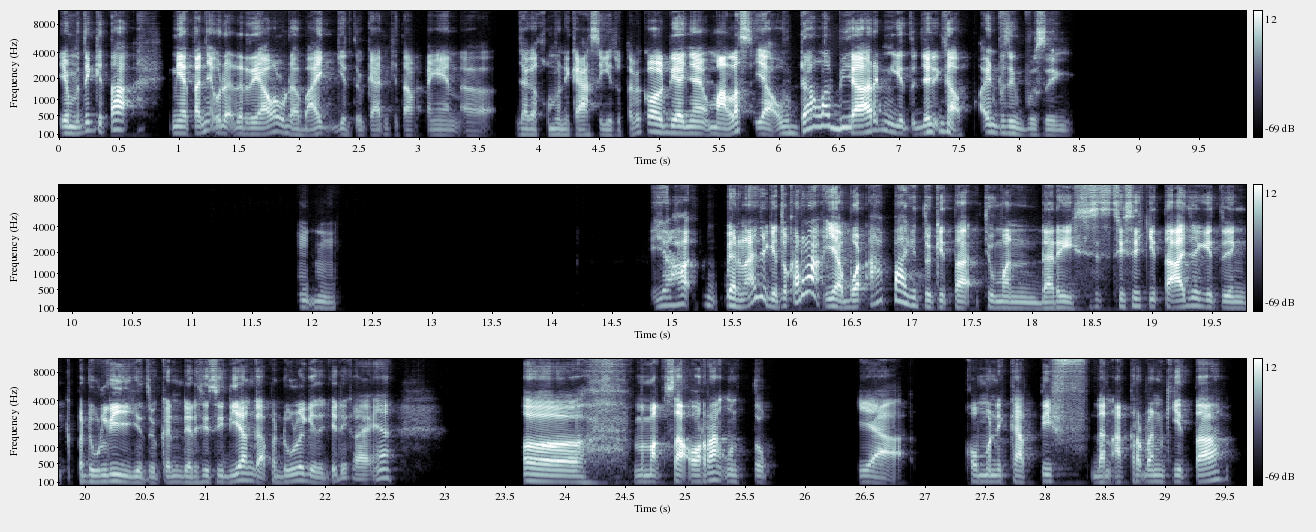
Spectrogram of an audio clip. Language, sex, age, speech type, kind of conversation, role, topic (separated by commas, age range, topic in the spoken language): Indonesian, male, 20-24, conversation, podcast, guest, Bagaimana cara menjaga komunikasi yang baik antaranggota keluarga?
